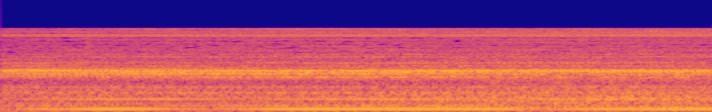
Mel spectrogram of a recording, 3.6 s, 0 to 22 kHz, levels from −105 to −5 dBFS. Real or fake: real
